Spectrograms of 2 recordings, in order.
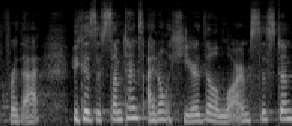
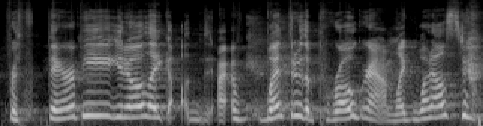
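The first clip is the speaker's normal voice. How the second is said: exasperated outburst; 5 semitones higher, 8 dB louder than usual. Real, not acted. Exasperated after costly therapy.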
